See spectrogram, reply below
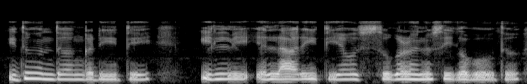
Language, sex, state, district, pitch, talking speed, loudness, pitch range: Kannada, female, Karnataka, Bidar, 235 Hz, 100 wpm, -14 LUFS, 225-240 Hz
